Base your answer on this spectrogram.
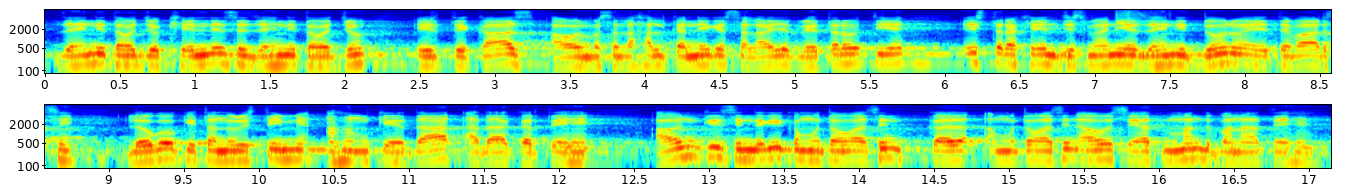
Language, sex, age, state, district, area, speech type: Urdu, male, 18-30, Uttar Pradesh, Balrampur, rural, spontaneous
